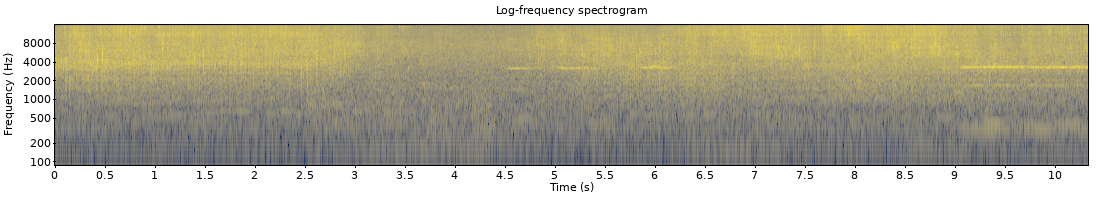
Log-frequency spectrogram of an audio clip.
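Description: Food frying in butter on a hot tawa (flat griddle): a steady sizzle, stronger in the first few seconds, easing off, then rising again later on.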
